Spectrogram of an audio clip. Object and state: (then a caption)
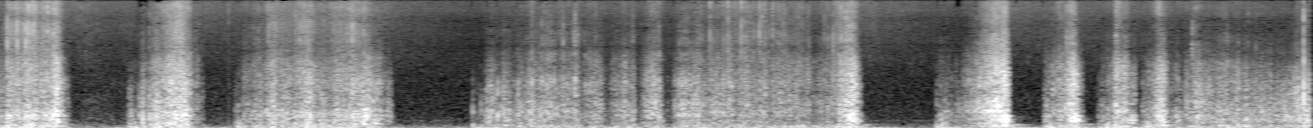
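Foam microphone windscreen being scratched. Long nails of both hands scratch a large round black foam windscreen on a Zoom microphone. The result is bursts of deep, rough rustling and scraping, heavy in the lows with brighter edges, separated by brief quieter gaps.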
